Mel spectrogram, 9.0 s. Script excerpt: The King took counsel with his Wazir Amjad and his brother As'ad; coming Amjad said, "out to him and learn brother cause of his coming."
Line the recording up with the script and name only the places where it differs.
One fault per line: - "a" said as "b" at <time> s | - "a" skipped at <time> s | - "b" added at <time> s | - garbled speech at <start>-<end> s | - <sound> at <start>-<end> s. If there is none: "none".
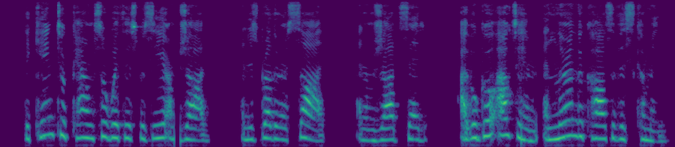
- dropout at 2.3-2.4 s
- "coming" said as "and" at 4.7 s
- "I will go" added at 6.1 s
- "brother" said as "the" at 7.7 s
